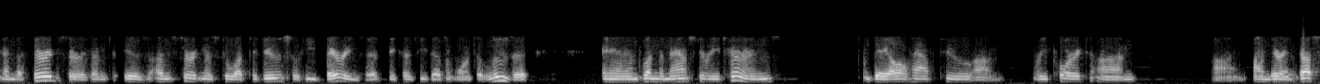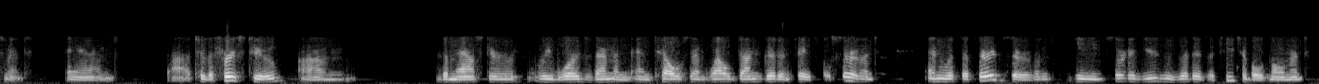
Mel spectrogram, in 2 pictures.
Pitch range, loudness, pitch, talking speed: 120-140 Hz, -19 LUFS, 125 Hz, 165 wpm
